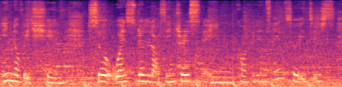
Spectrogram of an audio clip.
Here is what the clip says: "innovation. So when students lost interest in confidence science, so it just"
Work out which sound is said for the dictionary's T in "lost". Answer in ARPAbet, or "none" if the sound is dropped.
none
